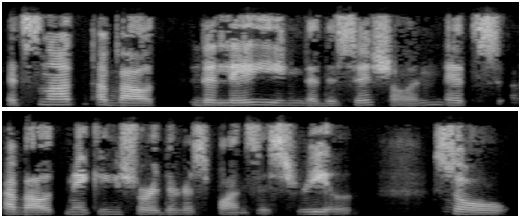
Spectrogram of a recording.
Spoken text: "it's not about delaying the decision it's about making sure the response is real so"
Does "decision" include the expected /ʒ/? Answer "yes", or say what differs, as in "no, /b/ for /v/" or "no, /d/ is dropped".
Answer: no, /ʃ/ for /ʒ/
